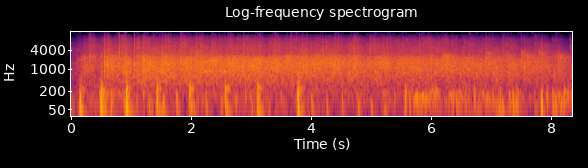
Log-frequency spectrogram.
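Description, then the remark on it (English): An audience breaks into applause to thank God during a church service: many hands clapping in a dense, steady patter for several seconds, with a few sharper individual claps popping out, especially near the start, and no talking. “Let's thank God by giving Him a hand. Some applause, okay?”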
